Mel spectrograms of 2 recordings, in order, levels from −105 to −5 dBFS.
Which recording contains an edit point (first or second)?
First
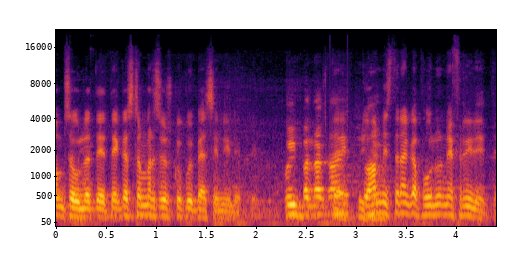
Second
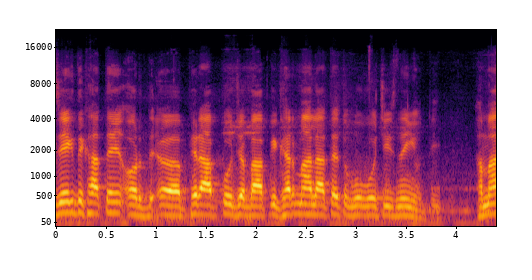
first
